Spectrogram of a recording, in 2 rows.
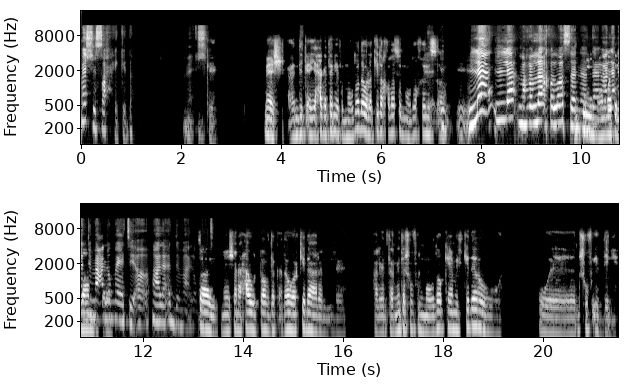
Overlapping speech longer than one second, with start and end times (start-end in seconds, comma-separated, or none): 9.8-11.4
